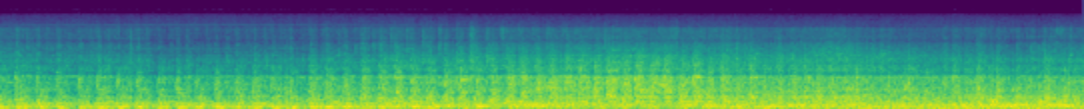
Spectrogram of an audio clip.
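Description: A large crowd cheers and roars, swelling louder.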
